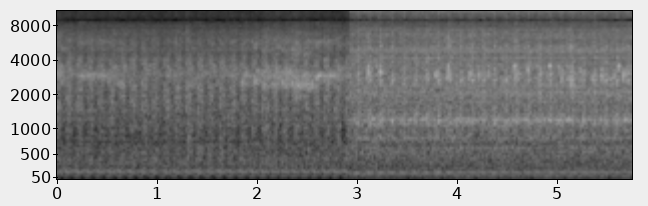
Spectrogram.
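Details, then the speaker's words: Chrysler Newport V8 first started after sitting about 22 years: idles with light lifter tick, then a steady high whine sets in and holds over the engine from a badly worn power steering pump. "Woo! Oh man, the power steering pump is like all jacked up. Oh my goodness."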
